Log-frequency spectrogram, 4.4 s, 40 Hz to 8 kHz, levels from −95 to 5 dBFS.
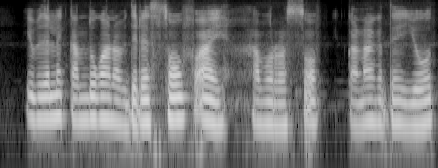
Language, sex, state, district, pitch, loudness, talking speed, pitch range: Chakma, female, Tripura, Unakoti, 170 Hz, -19 LUFS, 165 wpm, 160-185 Hz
